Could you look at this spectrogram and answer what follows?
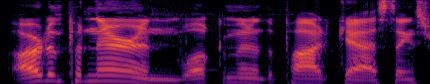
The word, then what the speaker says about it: Artemi Panarin: Artem Panarin.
